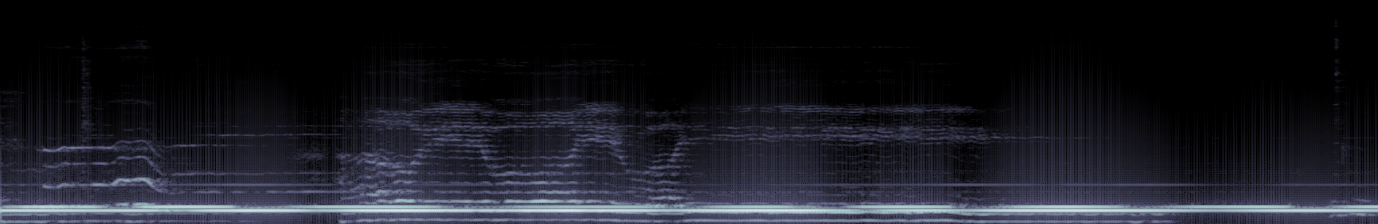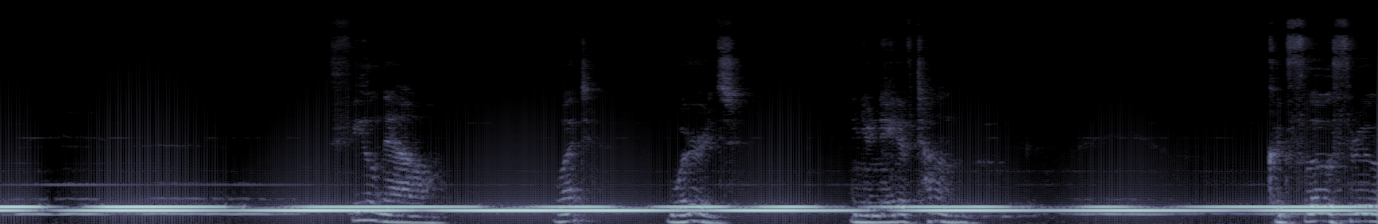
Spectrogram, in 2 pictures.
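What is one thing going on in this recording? Singing bowls ring with a steady, sustained hum that swells and fades in slow waves.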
